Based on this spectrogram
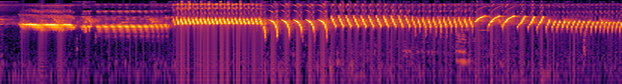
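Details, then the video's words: Rare, strong canary song for training a master bird: a steady low trill, a brighter high rattle, falling swept notes, then an extended rapid trill of rising notes continuing to the end. "Canário com Canto Raro e Forte – Ótimo para Seu Mestre Canário HD - CANARY SOUND MELODY"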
